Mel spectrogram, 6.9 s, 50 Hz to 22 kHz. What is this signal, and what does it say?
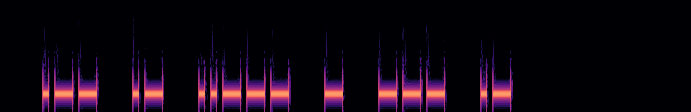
Morse code, heard as a keyed tone, about 20 wpm, spaced as for 14 wpm, 700 Hz. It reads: WA2TOA
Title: 128 Lesson 21g - Number 6 - Call Signs 20wpm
